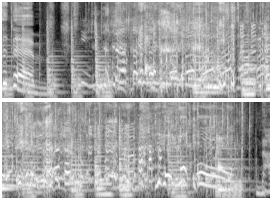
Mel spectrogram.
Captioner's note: all laugh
